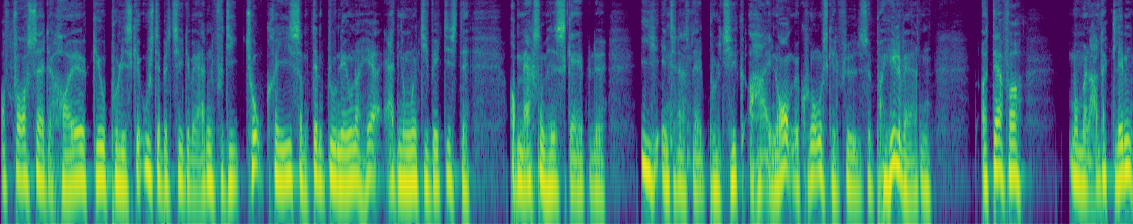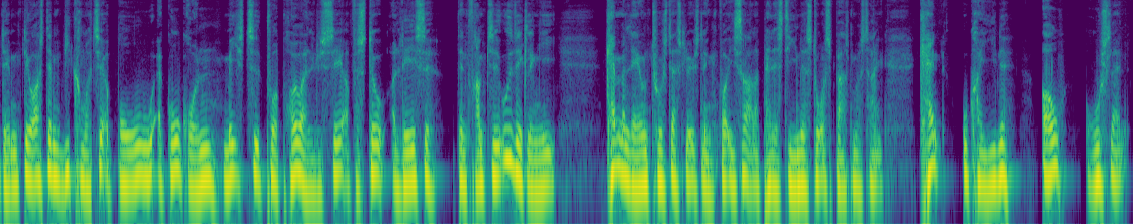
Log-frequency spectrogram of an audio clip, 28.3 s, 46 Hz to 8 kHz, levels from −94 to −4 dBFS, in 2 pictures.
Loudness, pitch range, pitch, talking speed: -20 LUFS, 115-140 Hz, 125 Hz, 175 wpm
